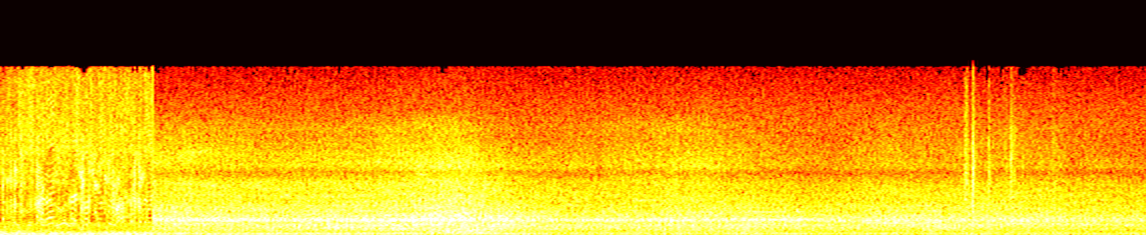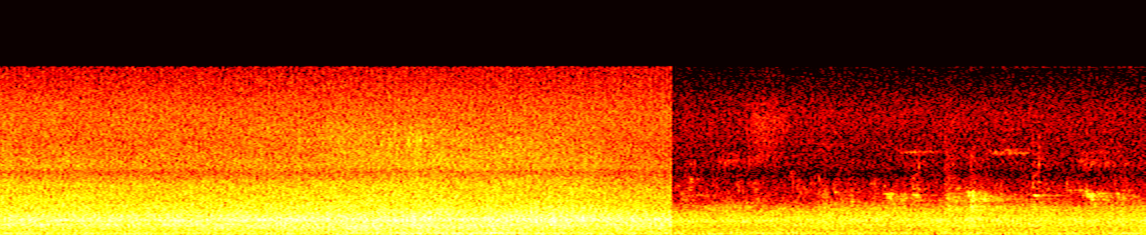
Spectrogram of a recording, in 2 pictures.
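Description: Street traffic noise: a steady rush of passing vehicles, with one going by in a falling pitch about five seconds in. The sound drops to a quieter background near the end.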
